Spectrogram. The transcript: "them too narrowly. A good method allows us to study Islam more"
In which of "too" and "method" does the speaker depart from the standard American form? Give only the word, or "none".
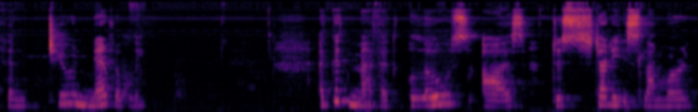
none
